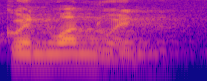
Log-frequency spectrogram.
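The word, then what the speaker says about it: Gwenwynwyn: um they the mortimers have had to face uh the attentions i think i'm pretty sure of gwen one win the and and you'll all have to pronounce the name gwen onewin before you have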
